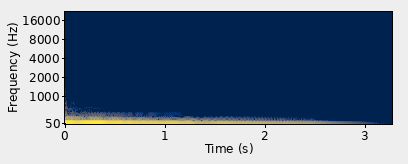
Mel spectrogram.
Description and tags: A bass-driven, low sound that gives the feel of time slowing down. I needed something for a bullet time project and messed around in FL Studio for a few minutes and came up with this. I am not a sound guru, but it got the job done.
bass, bullet-time, slowdown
